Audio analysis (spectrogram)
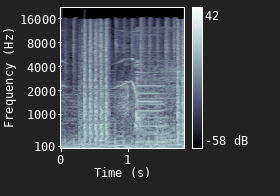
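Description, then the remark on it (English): Loud machine gun fire aimed at the Grinch rattles off in rapid, evenly spaced bursts, broken midway by a quick falling whistle-like slide before the rapid firing picks up again. “He's slunking too fast for them to shoot.”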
